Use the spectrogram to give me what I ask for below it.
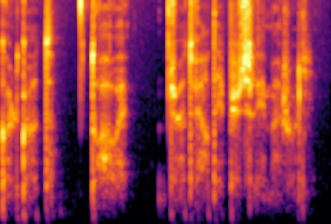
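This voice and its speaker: Whispered words at a fairly slow pace. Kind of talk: audiobook reading.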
